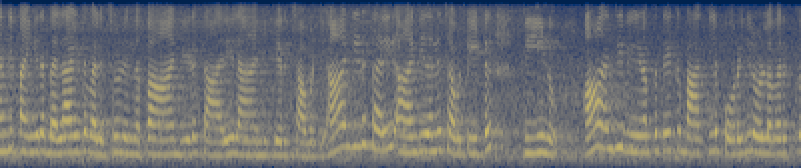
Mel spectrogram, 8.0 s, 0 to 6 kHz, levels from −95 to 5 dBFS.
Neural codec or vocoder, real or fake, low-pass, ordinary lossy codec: none; real; 5.4 kHz; none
